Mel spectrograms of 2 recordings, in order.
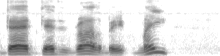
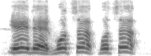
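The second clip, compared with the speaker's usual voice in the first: higher call answering dad next door; calling back; 9 semitones higher than usual. Retold or imitated. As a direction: call through the wall so he hears. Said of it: "And I go".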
